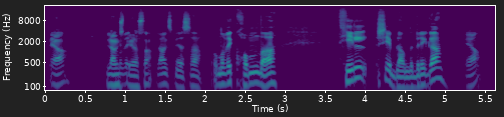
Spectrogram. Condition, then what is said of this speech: None; typical speech.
